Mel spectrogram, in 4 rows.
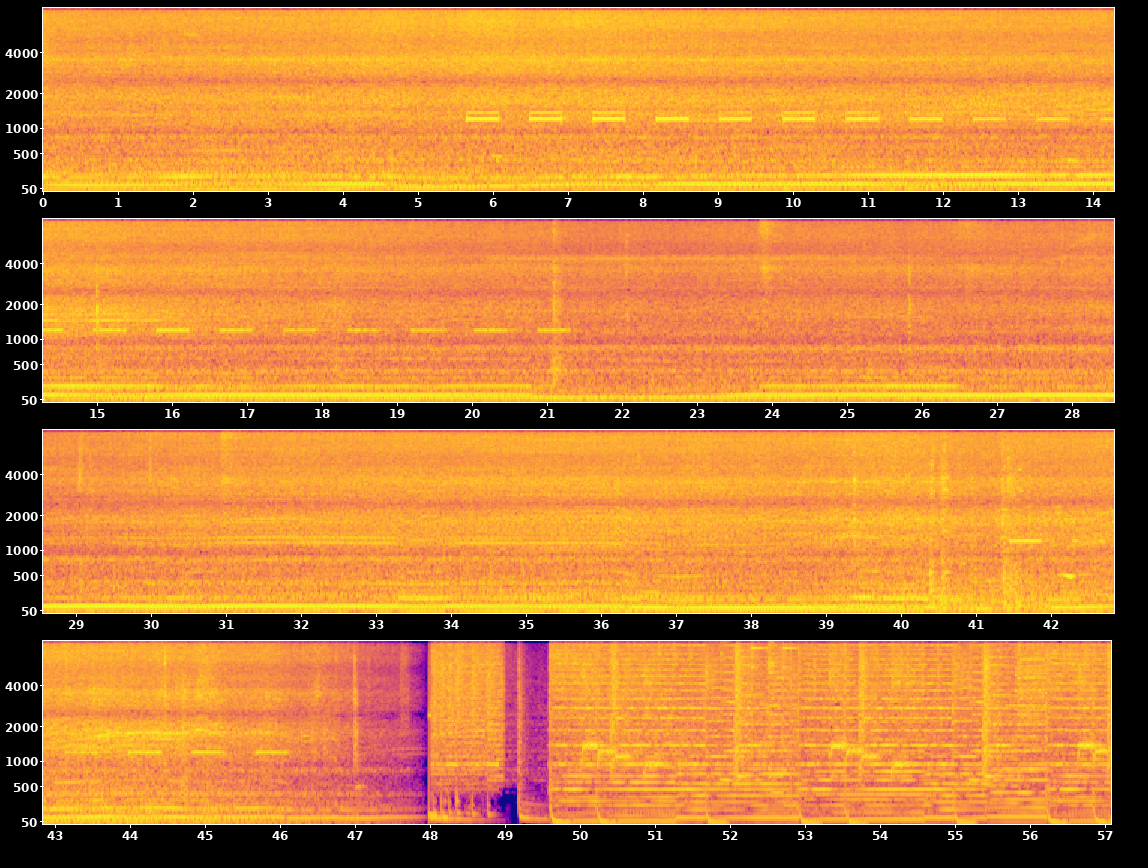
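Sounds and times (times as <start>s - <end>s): diesel engine running hard: 0.0s - 48.1s, 49.6s - 57.0s
reversing alarm beeping: 5.6s - 21.5s, 41.4s - 46.3s.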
